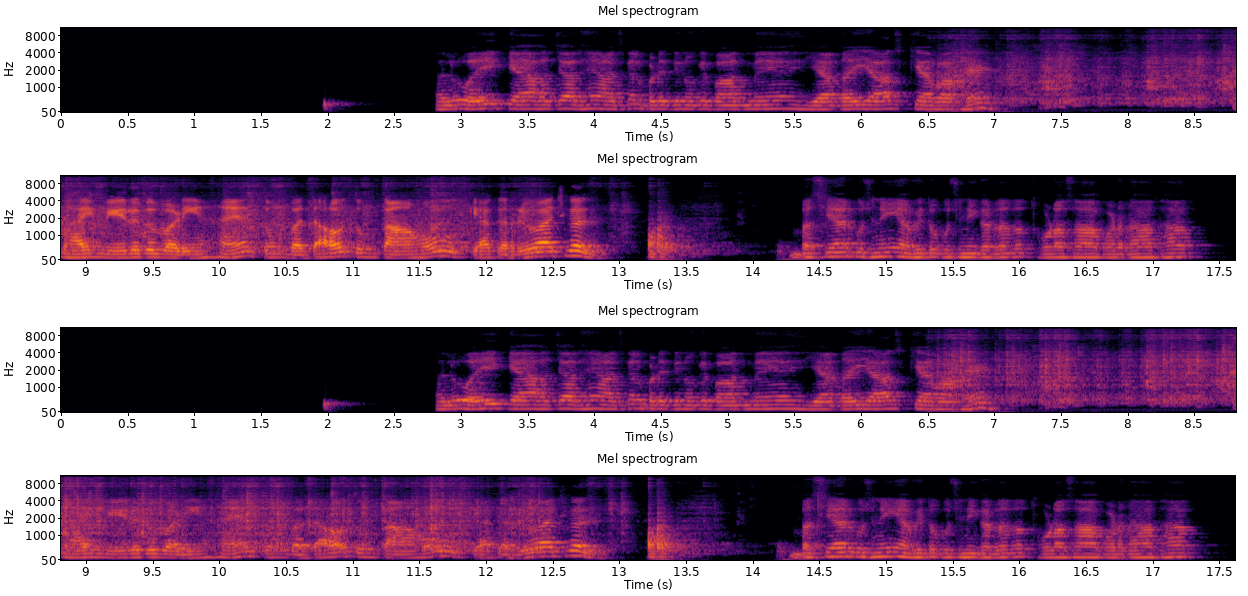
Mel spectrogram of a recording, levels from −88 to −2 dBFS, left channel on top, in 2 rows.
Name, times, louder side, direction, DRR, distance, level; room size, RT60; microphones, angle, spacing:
voice 1, 2.8-7.1 14.3-17.3, equal, 5° left, 4 dB, 0.3 m, -37 dB
sound 1, 6.5-13.9 14.2-14.6, right 3 dB, 90° right, 0.8 m, -41 dB
voice 2, 8.8-12.9, left 6 dB, 80° left, 9 dB, 0.4 m, -31 dB
3.5 x 2.2 x 2.3 m, 0.40 s
head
